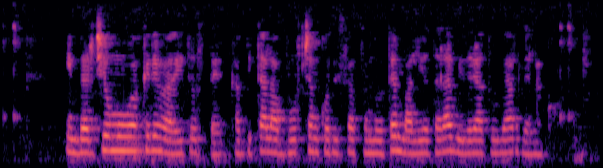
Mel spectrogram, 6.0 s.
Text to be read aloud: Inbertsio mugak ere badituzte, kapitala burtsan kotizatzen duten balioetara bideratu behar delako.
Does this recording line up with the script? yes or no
yes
